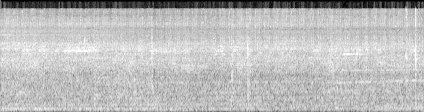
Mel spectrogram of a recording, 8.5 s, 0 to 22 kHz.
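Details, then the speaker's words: Volkswagen Vento 1.6 petrol engine idles with a low, uneven chug and knocking; cylinder 2 is dead and not firing while 1, 3 and 4 work, with the check engine light on and pickup issues. "देखिए एक number काम कर रहा है एक number हम लोग य चेंज हुआ था दो नंबर काम नहीं कर रहा दो नंबर खराब है"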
